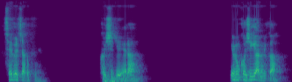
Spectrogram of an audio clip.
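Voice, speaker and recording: A man's voice: medium pitch, dark tone. A man from the Jeolla region of Korea, a pastor preaching a sermon with emphatic repetition and rhetorical questions to the congregation.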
